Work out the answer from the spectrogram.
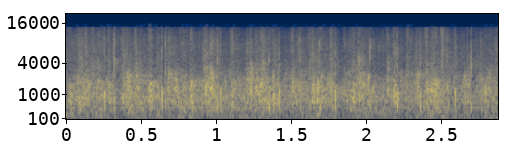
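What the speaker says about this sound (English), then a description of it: "Let's hear a big round of applause" An audience gives a big round of applause at a training event, dense, steady clapping from many hands that fills the whole stretch without a break.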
